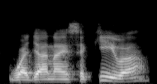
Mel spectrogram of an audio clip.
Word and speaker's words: Guayana Esequiba: Yeah, wrong, in Spanish and in the Venezuelan tradition, we call this region Guayana Esequiba, and the Guyanese people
